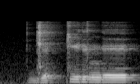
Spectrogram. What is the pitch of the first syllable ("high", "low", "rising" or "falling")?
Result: low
